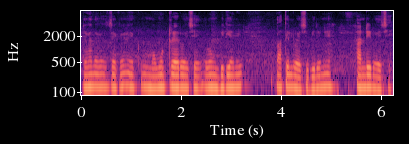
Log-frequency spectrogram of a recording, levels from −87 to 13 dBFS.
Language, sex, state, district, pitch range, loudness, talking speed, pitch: Bengali, male, Tripura, West Tripura, 120-130 Hz, -17 LUFS, 125 wpm, 125 Hz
